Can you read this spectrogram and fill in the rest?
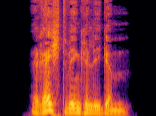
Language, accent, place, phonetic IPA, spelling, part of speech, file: German, Germany, Berlin, [ˈʁɛçtˌvɪŋkəlɪɡəm], rechtwinkeligem, adjective, De-rechtwinkeligem.ogg
- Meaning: strong dative masculine/neuter singular of rechtwinkelig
